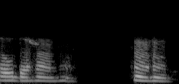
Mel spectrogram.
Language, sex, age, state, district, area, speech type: Kannada, female, 30-45, Karnataka, Uttara Kannada, rural, conversation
